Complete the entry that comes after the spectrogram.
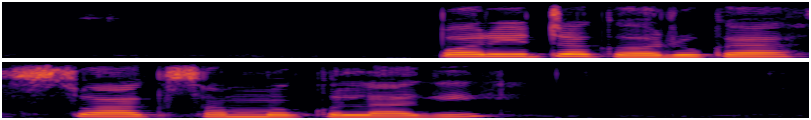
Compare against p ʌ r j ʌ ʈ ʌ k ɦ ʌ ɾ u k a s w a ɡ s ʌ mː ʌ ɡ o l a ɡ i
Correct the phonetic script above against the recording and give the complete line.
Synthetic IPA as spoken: p ʌ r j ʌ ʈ ʌ k ɦ ʌ ɾ u k a s w a ɡ s ʌ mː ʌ k o l a ɡ i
